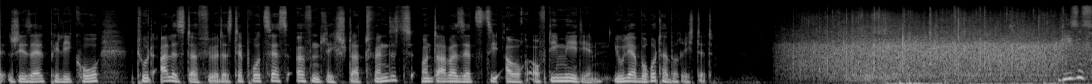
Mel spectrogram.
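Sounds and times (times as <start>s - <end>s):
speech: 0.0s - 8.0s, 10.6s - 10.9s
dozens of people applauding outside the Avignon courthouse: 7.8s - 10.9s.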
